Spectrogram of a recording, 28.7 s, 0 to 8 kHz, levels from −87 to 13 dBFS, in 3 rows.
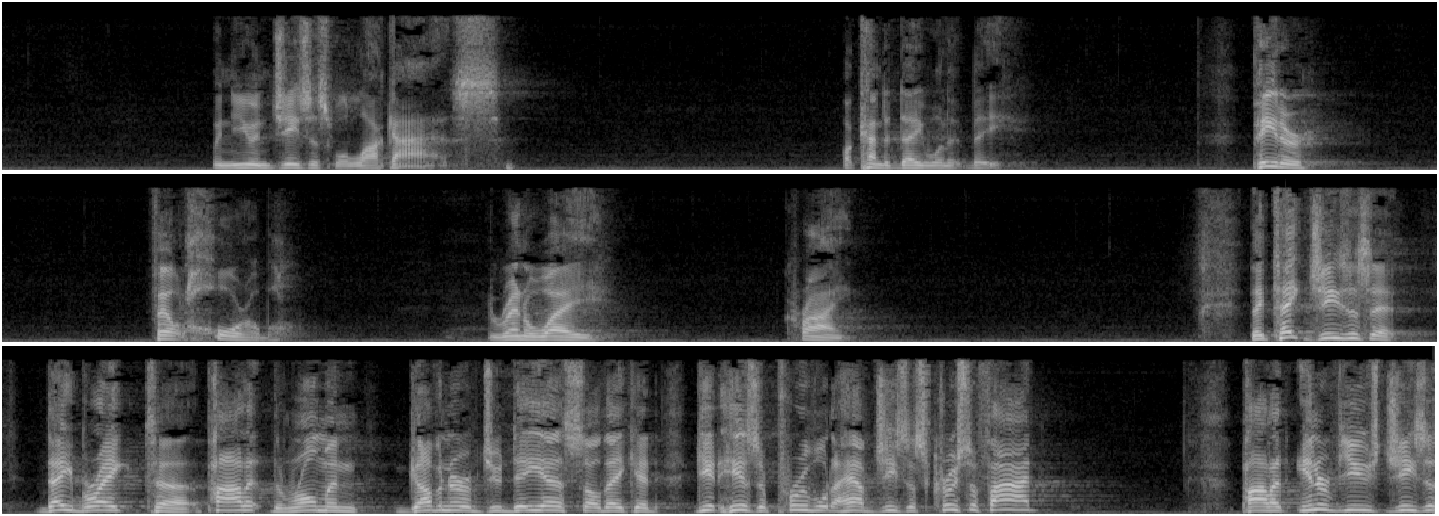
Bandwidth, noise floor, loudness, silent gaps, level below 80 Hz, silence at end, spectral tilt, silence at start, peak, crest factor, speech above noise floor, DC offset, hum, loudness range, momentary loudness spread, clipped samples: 7.6 kHz; -53 dBFS; -17 LUFS; none; -52 dBFS; 0 s; -4.5 dB/octave; 1.4 s; 0 dBFS; 20 dB; 36 dB; under 0.1%; none; 10 LU; 13 LU; under 0.1%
